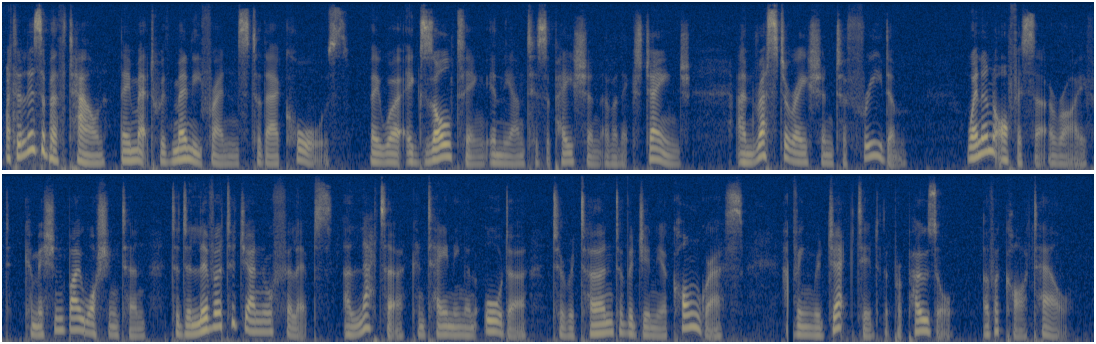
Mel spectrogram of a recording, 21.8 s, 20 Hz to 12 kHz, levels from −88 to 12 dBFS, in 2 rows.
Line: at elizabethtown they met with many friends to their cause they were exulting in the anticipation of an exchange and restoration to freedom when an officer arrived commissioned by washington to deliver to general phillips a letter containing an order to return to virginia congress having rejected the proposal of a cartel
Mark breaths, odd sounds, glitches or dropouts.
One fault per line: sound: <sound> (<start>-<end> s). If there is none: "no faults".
sound: dropout (18.8-18.8 s)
